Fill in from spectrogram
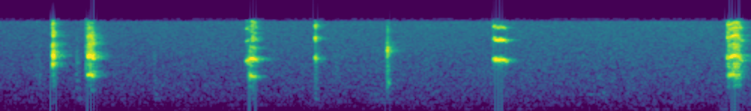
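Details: Rosy-faced lovebird giving brief, sharp, shrill chirps, about seven single notes spaced irregularly over five seconds, some with a clear ringing tone, above a faint steady hiss.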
